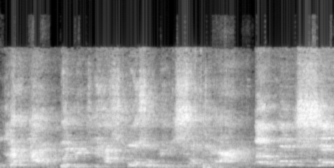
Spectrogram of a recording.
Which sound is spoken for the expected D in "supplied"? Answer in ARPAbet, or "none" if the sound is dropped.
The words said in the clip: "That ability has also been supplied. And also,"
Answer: none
